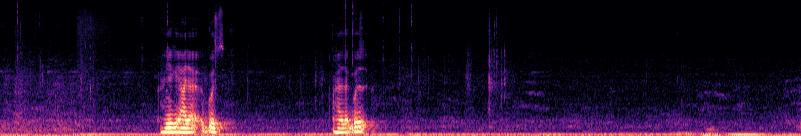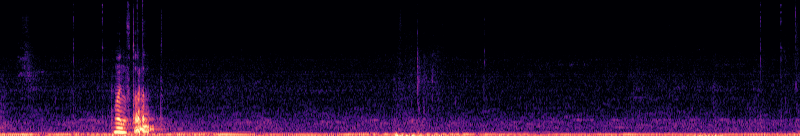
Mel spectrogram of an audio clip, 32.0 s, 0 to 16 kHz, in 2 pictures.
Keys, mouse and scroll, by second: 0.7 click, 0.7 middle click, 1.1 KP_7, 1.4-2.5 scroll up 3, 2.5 Tab, 2.5-2.9 scroll down 2, 2.9 middle click, 4.8 Escape, 4.8 z, 6.2 Tab, 6.9 click, 7.7 middle click, 8.7 KP_7, 10.0-10.8 scroll down 2, 13.2 scroll up 1, 15.5-17.5 scroll up 1, 17.5 middle click, 19.0 click, 24.4 KP_7, 29.5-32.0 scroll down 1.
